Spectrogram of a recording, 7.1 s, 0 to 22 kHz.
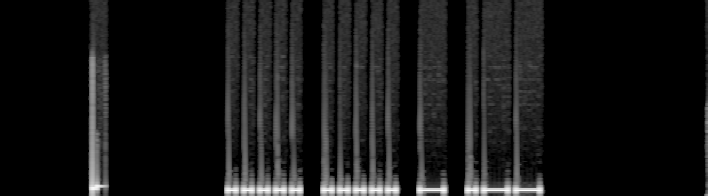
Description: Morse code, heard as a keyed tone, about 15 wpm, 700 Hz. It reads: 55TW
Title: Four Challenging Letter-Number Combinations 15wpm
